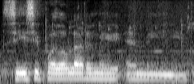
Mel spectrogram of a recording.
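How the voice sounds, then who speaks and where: A man with a mid-range voice chats easily with his viewers, reading out their comments with plenty of fillers and restarts. Loud game music plays under his voice throughout the stream. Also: medium pitch, flat delivery, fairly quick. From Mexico. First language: Spanish. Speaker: live streamer and channel moderator. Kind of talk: casual live-stream chat while playing a game.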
